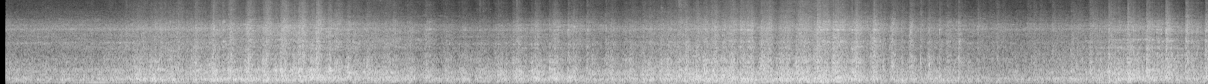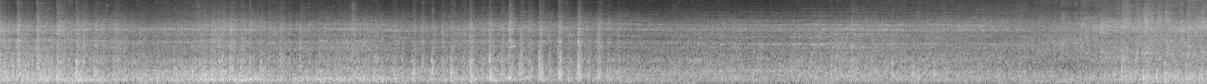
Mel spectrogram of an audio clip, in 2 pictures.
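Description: Freight train cars rolling past close by, wheels clacking over the rail joints. The loud noise swells and eases every four seconds or so.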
